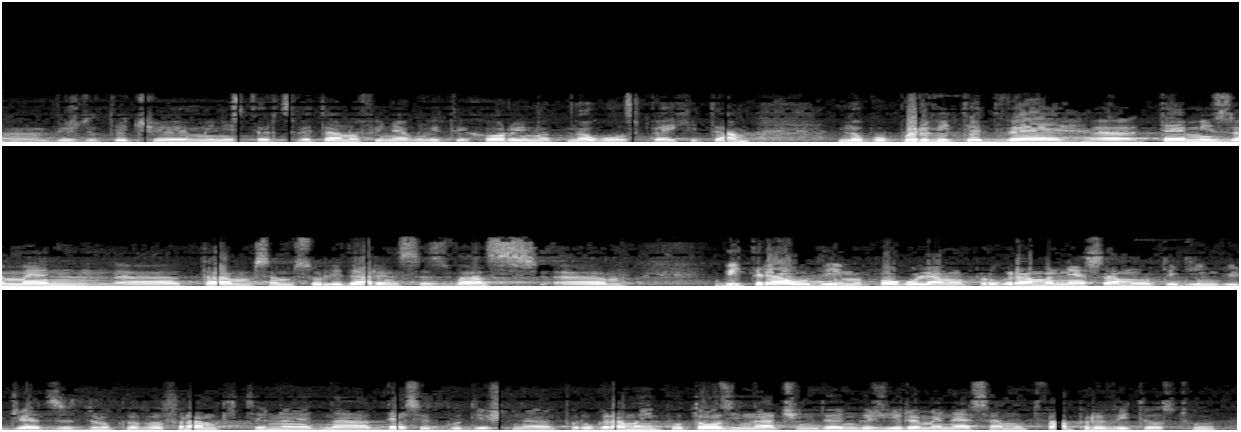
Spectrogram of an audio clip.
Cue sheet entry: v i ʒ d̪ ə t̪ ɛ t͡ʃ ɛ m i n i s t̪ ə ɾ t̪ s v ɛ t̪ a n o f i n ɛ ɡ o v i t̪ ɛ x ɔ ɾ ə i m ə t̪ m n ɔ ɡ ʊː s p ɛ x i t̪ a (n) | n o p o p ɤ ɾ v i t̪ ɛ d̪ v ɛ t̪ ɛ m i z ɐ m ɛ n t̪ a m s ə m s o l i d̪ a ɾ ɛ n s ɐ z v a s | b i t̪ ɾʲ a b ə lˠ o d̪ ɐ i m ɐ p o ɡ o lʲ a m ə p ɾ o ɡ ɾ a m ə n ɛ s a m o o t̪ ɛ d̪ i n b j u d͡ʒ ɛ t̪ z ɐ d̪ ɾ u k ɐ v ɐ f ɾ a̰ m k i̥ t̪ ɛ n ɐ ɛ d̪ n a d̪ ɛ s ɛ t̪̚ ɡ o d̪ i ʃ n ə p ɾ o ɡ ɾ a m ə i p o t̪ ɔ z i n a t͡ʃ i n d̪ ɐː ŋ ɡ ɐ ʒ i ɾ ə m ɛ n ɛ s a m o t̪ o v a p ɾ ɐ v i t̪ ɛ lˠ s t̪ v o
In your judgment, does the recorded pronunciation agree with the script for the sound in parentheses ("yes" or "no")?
no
